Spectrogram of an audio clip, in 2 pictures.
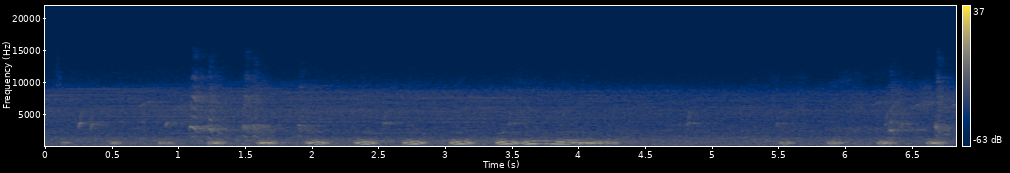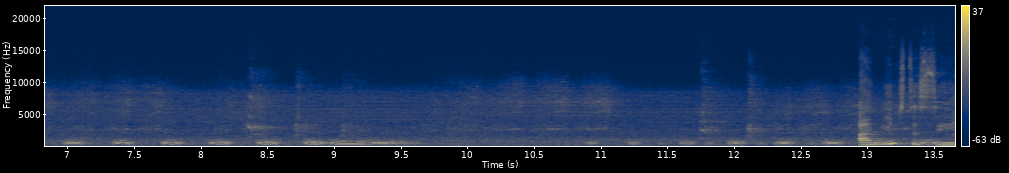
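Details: A pair of Barred Owls perched high in park trees in Florida one morning trade rapid, excited hooting series, some ending in drawn-out descending wails; crows calling nonstop nearby add a harsh call near the end.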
